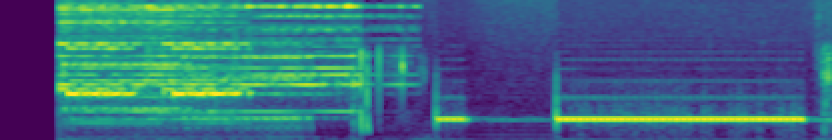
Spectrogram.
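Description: Telephone call sounds: first a brief burst of bright ringing tones, then a click and a ringback tone, a steady single-pitched beep about a second and a half long, as the outgoing call rings before it is answered.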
